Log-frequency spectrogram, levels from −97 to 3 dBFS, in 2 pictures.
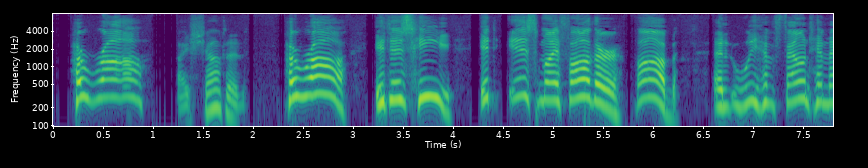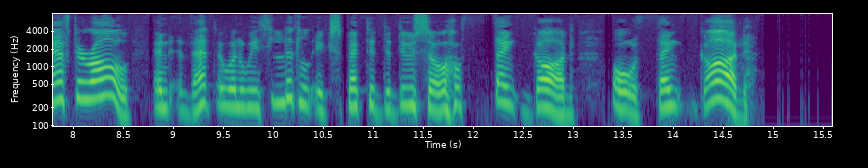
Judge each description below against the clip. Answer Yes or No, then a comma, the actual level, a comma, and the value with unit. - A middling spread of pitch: No, wide, 6.0 semitones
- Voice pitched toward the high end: Yes, high, 235 Hz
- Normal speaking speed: No, slow, 125 wpm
